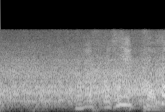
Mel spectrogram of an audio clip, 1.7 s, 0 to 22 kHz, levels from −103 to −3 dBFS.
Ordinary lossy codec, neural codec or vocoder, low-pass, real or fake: none; codec, 16 kHz in and 24 kHz out, 1.1 kbps, FireRedTTS-2 codec; 7.2 kHz; fake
